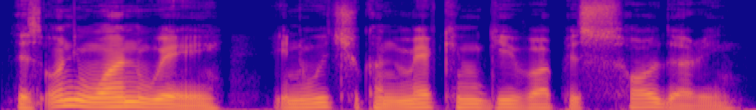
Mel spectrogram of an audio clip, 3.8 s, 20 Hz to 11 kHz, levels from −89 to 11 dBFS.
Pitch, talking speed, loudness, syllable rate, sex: 115 Hz, 240 wpm, -20 LUFS, 5.9 syllables/s, male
